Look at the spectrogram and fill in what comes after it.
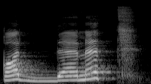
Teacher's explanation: Каф твердый, даль мягкая.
